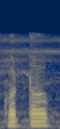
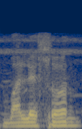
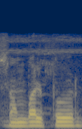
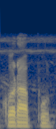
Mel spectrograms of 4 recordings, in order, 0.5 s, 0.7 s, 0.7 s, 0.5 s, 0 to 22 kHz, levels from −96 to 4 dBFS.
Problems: constant background noise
